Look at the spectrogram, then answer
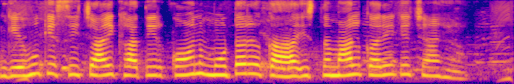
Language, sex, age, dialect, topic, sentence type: Bhojpuri, female, <18, Southern / Standard, agriculture, question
